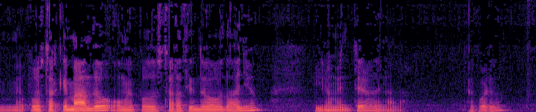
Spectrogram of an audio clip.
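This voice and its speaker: The man talks very fast, his fairly low voice moving with ordinary pitch variation. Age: 30s. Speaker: wheelchair athlete and school volunteer speaker. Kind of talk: talk to schoolchildren. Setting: classroom.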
